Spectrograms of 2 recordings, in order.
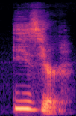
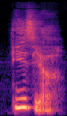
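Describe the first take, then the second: First: American accent. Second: British accent. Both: Shown as a demonstration. Drill alternates American and British.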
